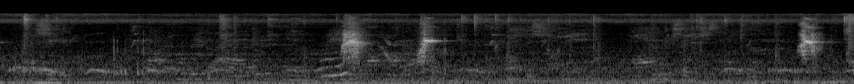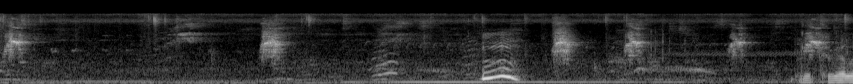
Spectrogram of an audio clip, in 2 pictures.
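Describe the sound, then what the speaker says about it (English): Little corella parrot calling from a fence while a young king parrot feeds alongside, sharp scattered squawks and chirps at irregular intervals over a quiet outdoor background with soft cooing. "Little Corella's making noises."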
